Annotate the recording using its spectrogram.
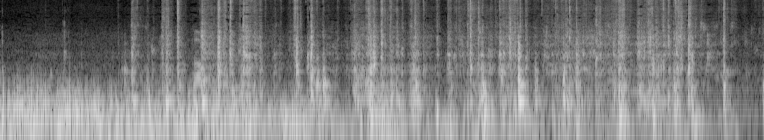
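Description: A fish flaps and splashes against a wooden boat.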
